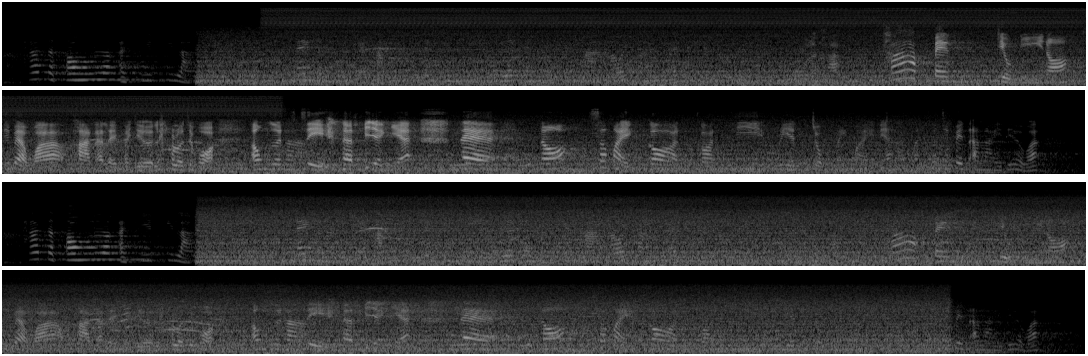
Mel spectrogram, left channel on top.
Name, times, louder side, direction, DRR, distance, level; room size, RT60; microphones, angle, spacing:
voice 1, 0.2-3.9 4.2-7.3 13.7-14.0 15.3-15.5, right 2 dB, 25° right, 6 dB, 1.2 m, -48 dB
Water, 1.9-20.4, right 3 dB, 60° right, 1.4 m, -41 dB
sound 1, 2.6-13.7, left 6 dB, 50° left, 5.0 m, -51 dB
voice 2, 7.3-8.4 8.8-21.2, left 7 dB, 85° left, 11 dB, 0.9 m, -37 dB
20.0 x 18.0 x 7.5 m, 2.5 s
head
